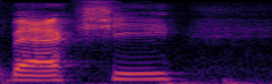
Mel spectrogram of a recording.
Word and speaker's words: Bakshi: Cause it really how do you say his last name? So this is by Ralph, is it Bakshi? – Bakshi.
